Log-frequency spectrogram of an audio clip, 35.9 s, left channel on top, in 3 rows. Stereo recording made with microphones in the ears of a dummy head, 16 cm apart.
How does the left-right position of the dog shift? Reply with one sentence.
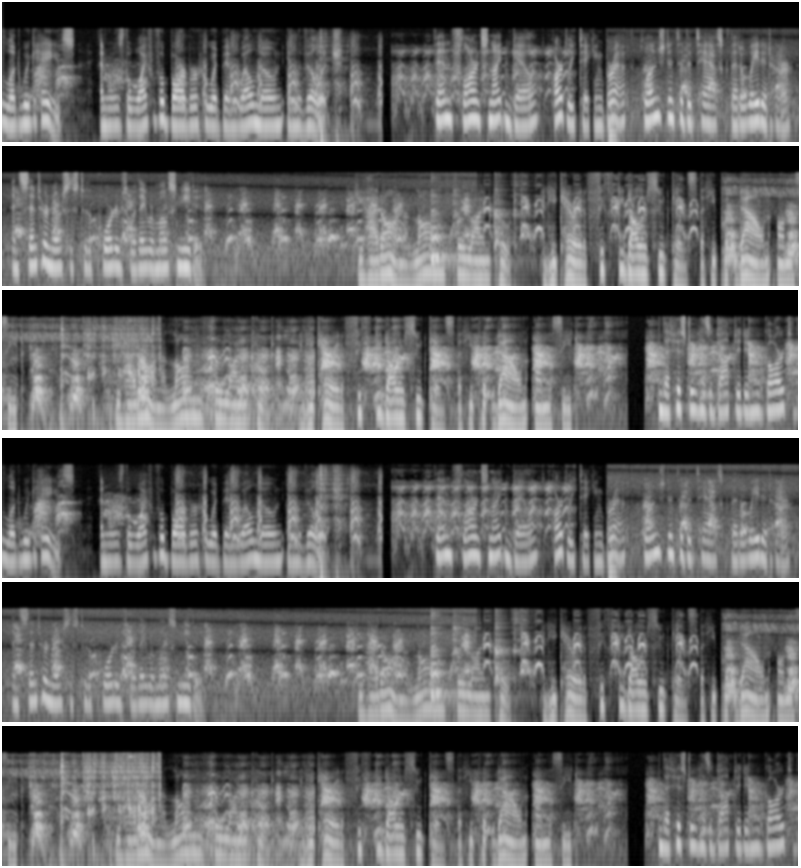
You can hear the dog go from the right side to the left.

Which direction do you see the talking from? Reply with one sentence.
You can hear the talking on the left.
